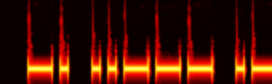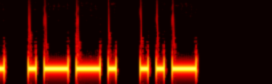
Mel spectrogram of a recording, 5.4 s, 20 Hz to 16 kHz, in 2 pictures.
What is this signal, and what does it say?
Morse code, heard as a keyed tone, about 15 wpm, 700 Hz. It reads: N2APU
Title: USA Call Signs - 5 Characters - Repeated 2x - 15wpm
